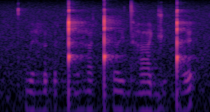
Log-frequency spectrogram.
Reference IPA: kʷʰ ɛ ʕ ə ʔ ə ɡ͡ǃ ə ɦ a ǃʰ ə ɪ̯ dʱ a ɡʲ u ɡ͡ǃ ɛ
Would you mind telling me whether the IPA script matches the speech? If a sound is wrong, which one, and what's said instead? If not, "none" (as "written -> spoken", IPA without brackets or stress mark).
ʕ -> ɦ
